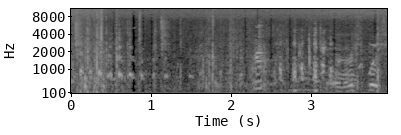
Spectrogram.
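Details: Homing pigeons, kept in a backyard with fantail pigeons, give low, soft, throaty coos in short bursts, mixed with a man talking nearby and some scratchy background noise.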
